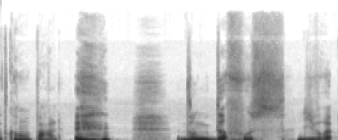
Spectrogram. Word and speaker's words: Dofus: Il y a plein de gens qui disent Dofus, apparemment officiellement d'après Todd, je crois, donc l'un des co-créateurs d'Ankama. C'est comme ça qu'on prononce aussi dans le film, donc je me suis dit que ça devait être la prononciation officielle.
